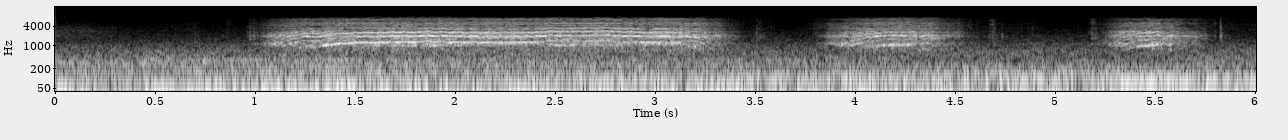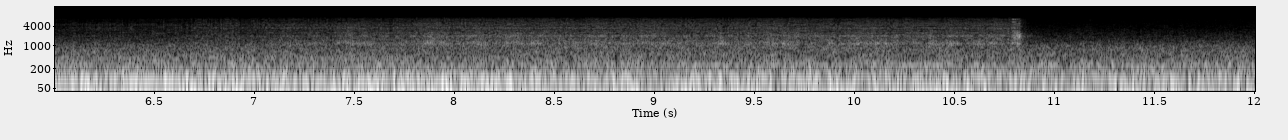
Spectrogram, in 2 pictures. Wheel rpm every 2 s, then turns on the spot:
40, 80, 30, 20, 20, 10.
4-12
